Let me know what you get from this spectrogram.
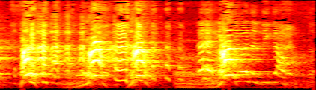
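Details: A small Silky Terrier seeing a crab for the first time gives clustered, yappy barks with a whining edge, in two bursts separated by a brief pause, with speech close by.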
